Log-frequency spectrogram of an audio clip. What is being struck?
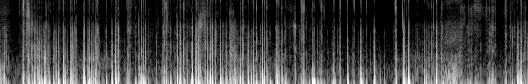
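Faux leather zip-around wallet.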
